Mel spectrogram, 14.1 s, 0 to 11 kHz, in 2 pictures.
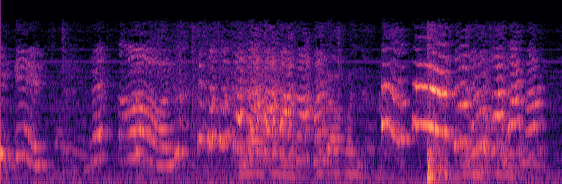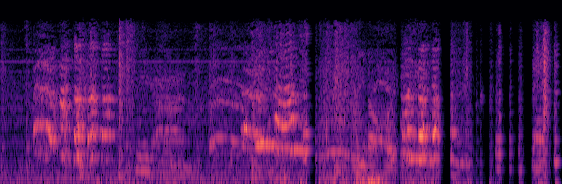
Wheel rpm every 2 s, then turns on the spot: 0, 0, 0, 0, 0, 0, 0.
none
